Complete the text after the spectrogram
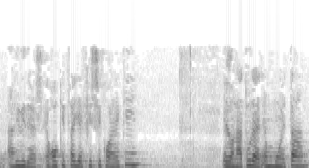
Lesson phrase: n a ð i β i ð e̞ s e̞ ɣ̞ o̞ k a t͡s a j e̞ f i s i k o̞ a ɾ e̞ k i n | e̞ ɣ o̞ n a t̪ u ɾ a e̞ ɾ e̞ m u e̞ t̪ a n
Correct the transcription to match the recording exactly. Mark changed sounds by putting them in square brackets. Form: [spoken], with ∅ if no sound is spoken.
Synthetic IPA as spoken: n a ð i β i ð e̞ s e̞ ɣ̞ o̞ k [i] t͡s a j e̞ f i s i k o̞ a ɾ e̞ k i n | e̞ [ð] o̞ n a t̪ u ɾ a e̞ ɾ e̞ m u e̞ t̪ a n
